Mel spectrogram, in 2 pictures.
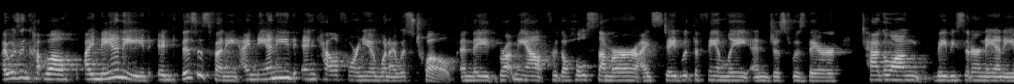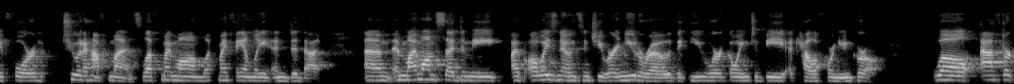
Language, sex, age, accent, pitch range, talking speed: English, female, 30-49, American, 175-205 Hz, 240 wpm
